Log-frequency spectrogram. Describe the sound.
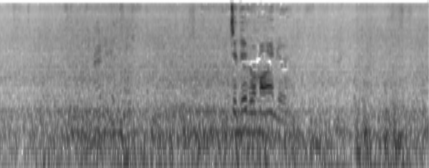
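Steady low road rumble from a car driving down a highway in rain and traffic, with a brief whooshing swell around the middle as something passes; a man talks over it throughout.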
